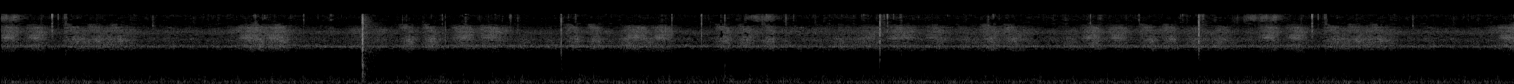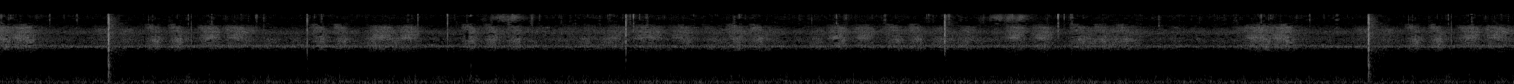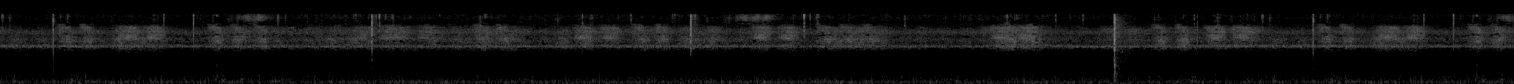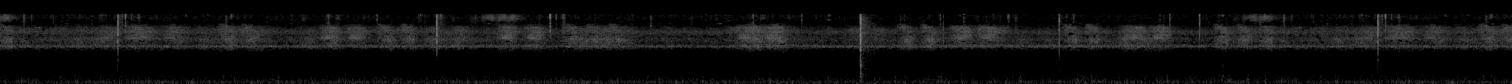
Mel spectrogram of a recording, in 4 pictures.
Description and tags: Sounds of the forest night
Sounds of the night, campfire & crickets ambience
ambiance, cricket, crickets, field-recording, fire, insects, nature, night, summer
